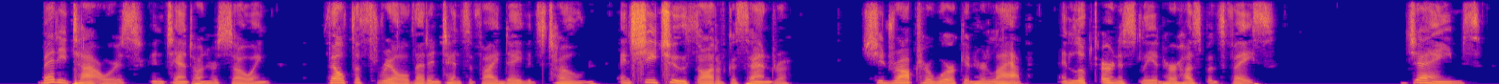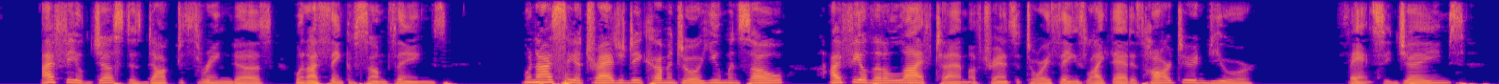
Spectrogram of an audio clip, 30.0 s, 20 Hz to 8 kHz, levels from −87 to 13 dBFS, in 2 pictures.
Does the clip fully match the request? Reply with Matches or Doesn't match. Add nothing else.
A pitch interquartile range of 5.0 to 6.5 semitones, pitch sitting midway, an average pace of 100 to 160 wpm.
Matches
